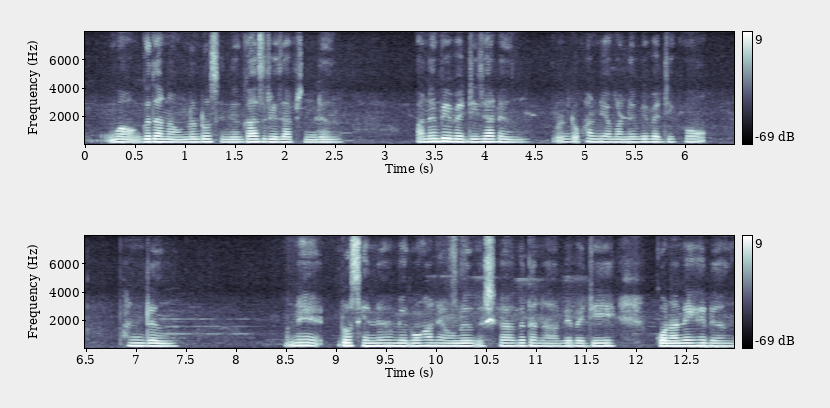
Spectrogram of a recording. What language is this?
Bodo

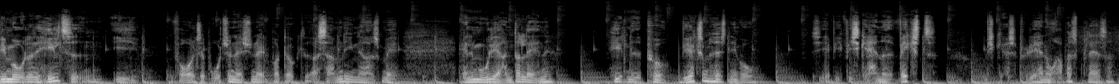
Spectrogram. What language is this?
Danish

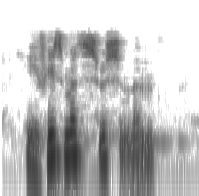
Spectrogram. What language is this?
Kabyle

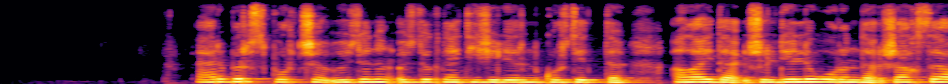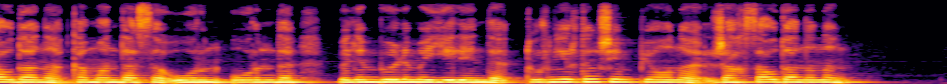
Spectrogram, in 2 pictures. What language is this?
Kazakh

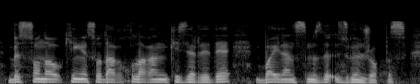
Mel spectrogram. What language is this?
Kazakh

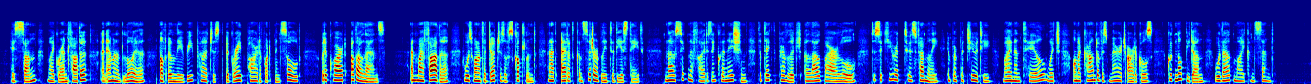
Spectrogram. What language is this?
English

